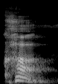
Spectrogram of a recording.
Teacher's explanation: आप ख बोल के देखिए ख हवा देखिए निकल रहा है ख हवा के साथ जो शब्द निकले उसे क्या बोलते हैं तो महाप्राण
